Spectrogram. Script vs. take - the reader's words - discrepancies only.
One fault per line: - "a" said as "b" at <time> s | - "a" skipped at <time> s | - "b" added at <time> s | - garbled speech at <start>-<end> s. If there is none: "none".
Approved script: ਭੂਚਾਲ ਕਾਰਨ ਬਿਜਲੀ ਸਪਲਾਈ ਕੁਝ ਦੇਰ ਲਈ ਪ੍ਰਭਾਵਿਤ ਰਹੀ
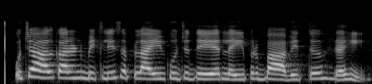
none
